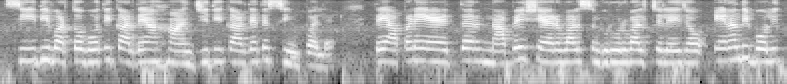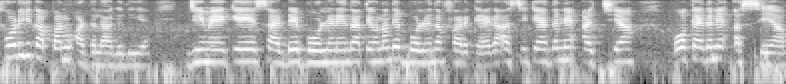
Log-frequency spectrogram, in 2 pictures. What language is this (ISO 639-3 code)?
pan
